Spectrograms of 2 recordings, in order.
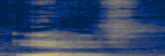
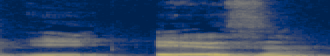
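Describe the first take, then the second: First: The words merge into one contracted syllable. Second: Two full words are said, he and is. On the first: "but we can also say" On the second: "we can say he is"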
